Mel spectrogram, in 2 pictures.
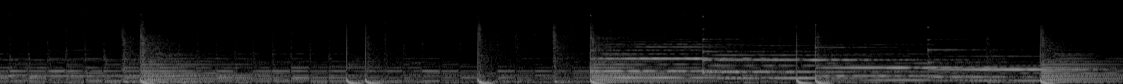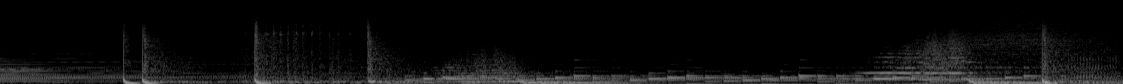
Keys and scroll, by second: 5.2 3, 7.1 s, 12.5 s, 13.7 s, 15.2 s, 16.5 s, 18.0 s, 19.7 s, 21.8 s.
